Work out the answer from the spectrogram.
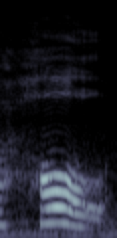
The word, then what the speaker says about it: hull: I think it came from the hull of a ship. That's the bottom of a ship. Hull. This is a short U like bus.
